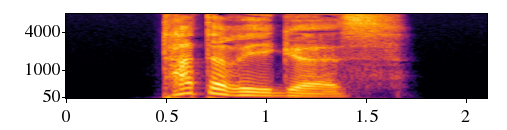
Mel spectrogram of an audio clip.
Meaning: strong/mixed nominative/accusative neuter singular of tatterig
- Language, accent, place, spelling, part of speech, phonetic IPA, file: German, Germany, Berlin, tatteriges, adjective, [ˈtatəʁɪɡəs], De-tatteriges.ogg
